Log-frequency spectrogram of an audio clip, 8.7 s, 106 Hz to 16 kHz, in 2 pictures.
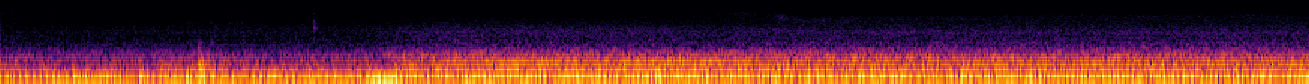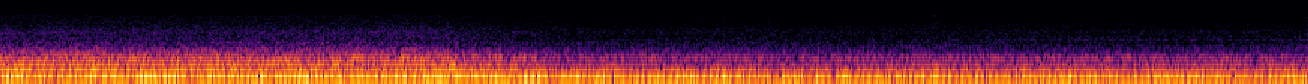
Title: PC70-8 new Replace Back up Sensor cause before hard starting now back to normal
